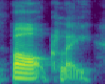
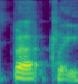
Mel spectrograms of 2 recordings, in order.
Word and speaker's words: Berkeley: of California uh berkship Berkeley California okay because I think we call it we'd call it we'd pronounce that as Barclay um or barkshire so this is Berkeley for you Berkeley the he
